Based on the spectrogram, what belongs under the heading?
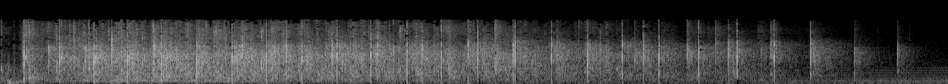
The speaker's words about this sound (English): let's give a warm round of applause to Mr. Jordan Maxwell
